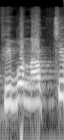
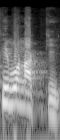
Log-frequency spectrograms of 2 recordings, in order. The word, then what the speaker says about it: ফিবোনাচ্চি: 21 common পড়েছে হ্যাঁ ফিবো নাচ্চি বা ফিবো নাক্কি ঠিক আছে দুইটাই ঠিক আছে ওইটা একেক জায়গায় এ একটা উচ্চারণ দেওয়া আছে ফিবোনাক্কি বা ফিবোনাচ্চি দুইটাই ঠিক আছে সমস্যা নেই ওকে আমরা পরের প্রশ্নে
